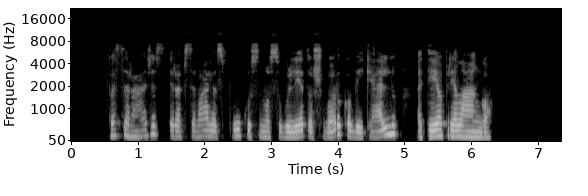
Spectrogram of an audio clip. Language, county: Lithuanian, Vilnius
